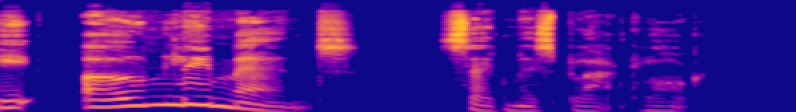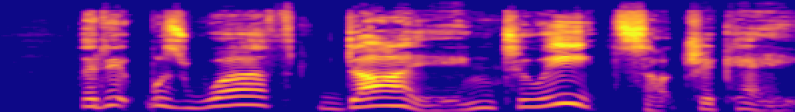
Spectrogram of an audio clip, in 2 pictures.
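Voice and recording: Over a quiet background, the text is read aloud in a natural voice.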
